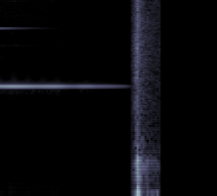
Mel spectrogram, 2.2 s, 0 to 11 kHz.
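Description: Subscribe-animation notification bell sound effect: a single high ding ringing out and fading over about a second. About 1.3 s in comes a short, loud thud with a rush of noise, then silence.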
